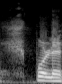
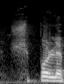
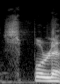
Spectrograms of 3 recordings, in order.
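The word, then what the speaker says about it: 쉽볼렛: 요단강에서 쉿볼렛 해봐 했다가 쉿볼렛 발음 못하고 십볼렛 하니까 아주 그냥 처단했던, 몇만 명을 죽였던 아주 그냥 불같은 사람, 그 사람 입다입니다.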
